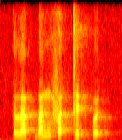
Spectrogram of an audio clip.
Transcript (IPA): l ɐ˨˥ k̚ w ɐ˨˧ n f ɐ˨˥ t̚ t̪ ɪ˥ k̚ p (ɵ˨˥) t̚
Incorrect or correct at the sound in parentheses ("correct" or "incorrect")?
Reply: correct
